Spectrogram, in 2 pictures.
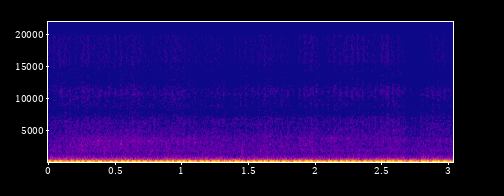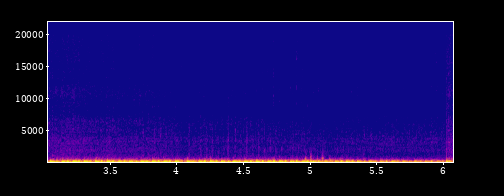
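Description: Mazda MX5 NB track car with a custom fabricated exhaust, a steady low rumbling idle just after start-up, loud and close with a slight throb, no voices.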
